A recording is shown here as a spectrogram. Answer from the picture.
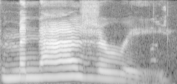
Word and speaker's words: Menagerie: rolls his eyes and says you can never pronounce it right can you it's menagerie okay fenn perks up at that because that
